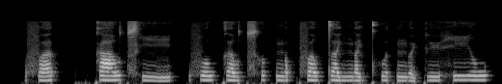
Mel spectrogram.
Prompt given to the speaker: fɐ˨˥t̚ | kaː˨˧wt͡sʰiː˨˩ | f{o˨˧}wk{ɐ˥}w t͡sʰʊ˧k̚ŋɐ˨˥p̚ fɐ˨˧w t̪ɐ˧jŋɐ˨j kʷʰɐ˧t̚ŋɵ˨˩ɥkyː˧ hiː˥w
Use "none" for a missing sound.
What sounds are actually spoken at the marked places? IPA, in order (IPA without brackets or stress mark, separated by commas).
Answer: o˨˧, ɐ˨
